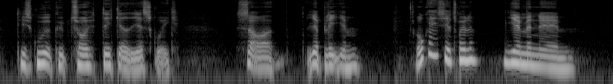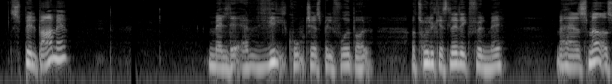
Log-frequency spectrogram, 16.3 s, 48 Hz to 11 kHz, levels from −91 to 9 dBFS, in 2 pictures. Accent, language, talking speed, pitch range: native, Danish, 150 wpm, 135-180 Hz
